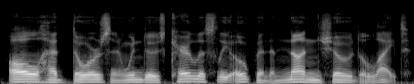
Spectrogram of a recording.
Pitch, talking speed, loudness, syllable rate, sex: 100 Hz, 175 wpm, -18 LUFS, 4.6 syllables/s, male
